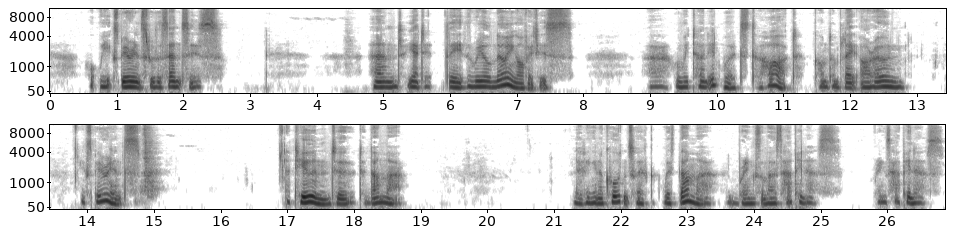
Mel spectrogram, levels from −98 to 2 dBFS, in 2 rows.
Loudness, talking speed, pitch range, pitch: -26 LUFS, 100 wpm, 160-185 Hz, 170 Hz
